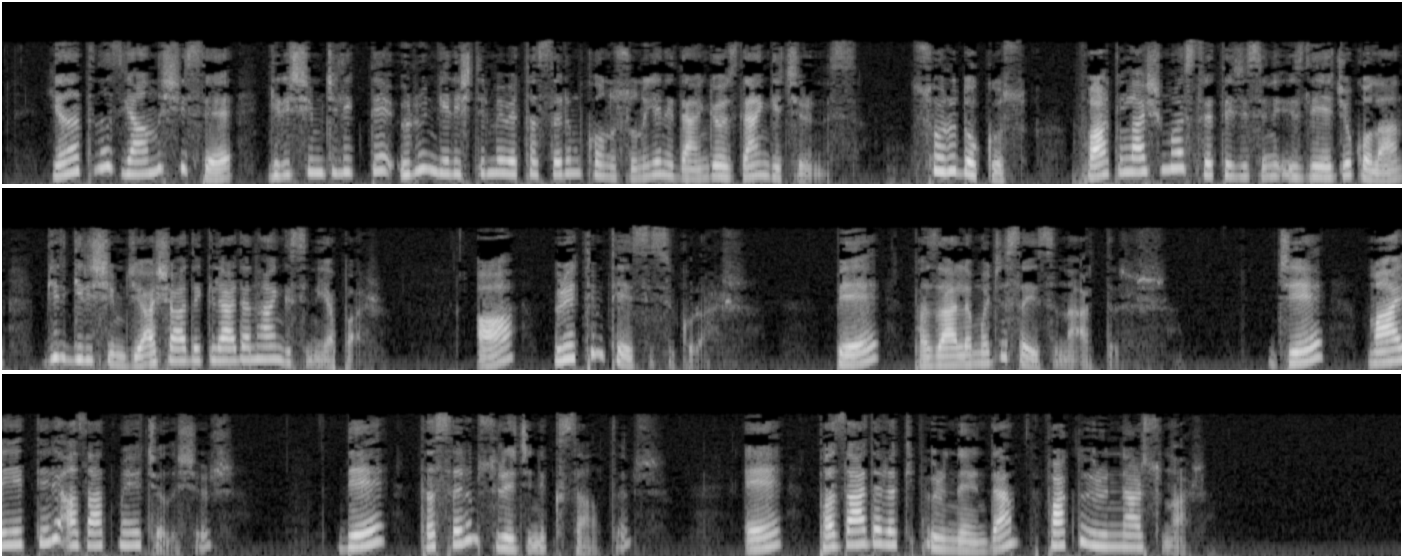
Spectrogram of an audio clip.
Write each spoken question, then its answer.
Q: Farklılaşma stratejisini izleyecek olan bir girişimci aşağıdakilerden hangisini yapar?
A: Doğru cevap E şıkkı, pazarda rakip ürünlerinden farklı ürünler sunar.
